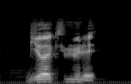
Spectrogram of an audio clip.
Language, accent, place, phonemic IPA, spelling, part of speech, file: French, France, Lyon, /bjo.a.ky.my.le/, bioaccumuler, verb, LL-Q150 (fra)-bioaccumuler.wav
- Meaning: to bioaccumulate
